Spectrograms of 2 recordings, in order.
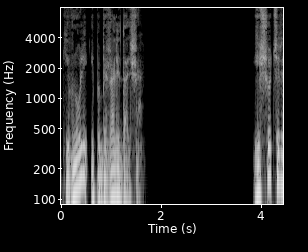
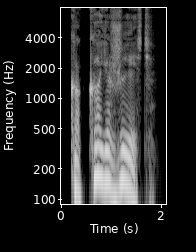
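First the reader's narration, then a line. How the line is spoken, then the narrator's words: Breathless, almost admiring. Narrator (Russian): почти с восхищением выдохнула Мгла, еще одна девушка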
